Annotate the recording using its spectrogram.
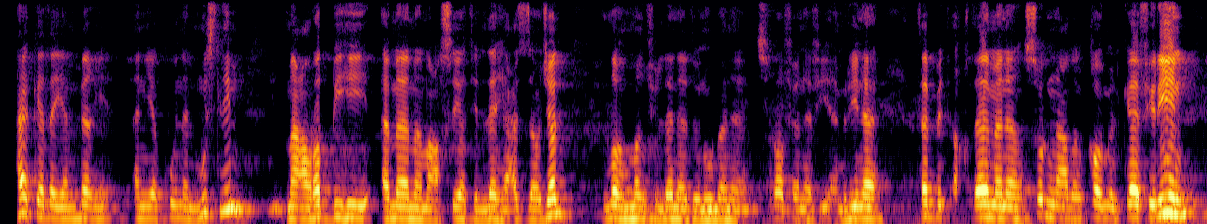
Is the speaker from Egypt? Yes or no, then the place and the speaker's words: yes; Egypt; اللهم اجعل بلدنا مصر بلدا آمنا مطمئنا سخاء رخاء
